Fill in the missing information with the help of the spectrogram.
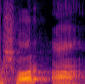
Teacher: বিবৃত বর্ণ স্বর আ, বিবৃত বলেছিলাম 50টা বর্ণের মধ্যে স্বর আ বর্ণটা সবচেয়ে বেশি মুখ খুলতে হয়, এজন্য এটা হচ্ছে বিবৃত স্বর আ।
